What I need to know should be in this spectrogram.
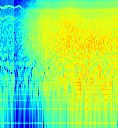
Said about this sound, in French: Wow, il y a du vent et tout. Ah, c'est trop bien. On est sur la plage, je sais pas où. Je lève la tête, il y a des palmiers au-dessus de ma tête qui bougent tranquillement au gré du vent.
